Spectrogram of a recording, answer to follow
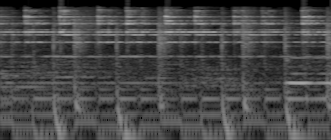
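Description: Brass puja hand bell (ghanta) rung continuously during an aarti, its ringing steady and bright, over devotional music with a melody and regular drum beats.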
